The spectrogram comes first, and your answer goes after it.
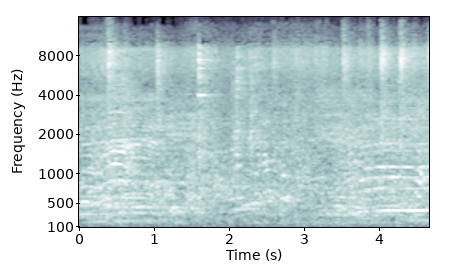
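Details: Angry, rampaging cow in Indonesia bellowing in repeated harmonic moos amid a noisy crowd of onlookers, with people talking and some music in the background.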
